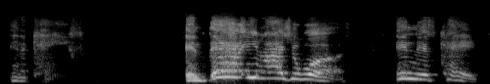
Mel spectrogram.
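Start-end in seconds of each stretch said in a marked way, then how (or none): 1.9-4.8 forceful preacher's call, loud; preaching. Acted. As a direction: proclaim it to the congregation.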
